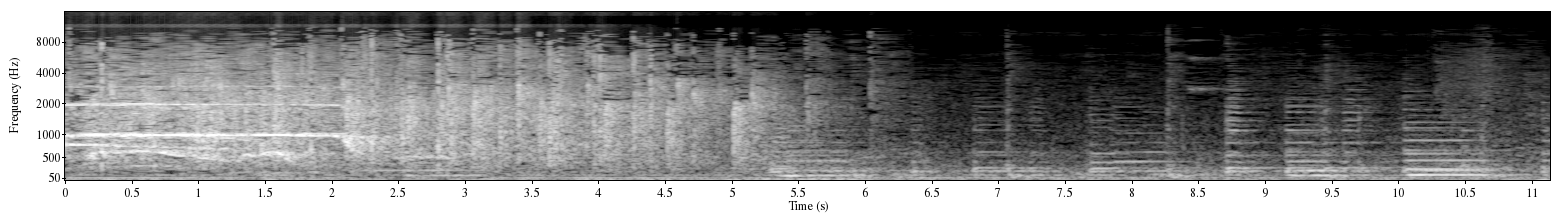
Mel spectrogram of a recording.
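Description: An audience breaks into a dense burst of clapping and some cheering that gradually thins out over about five seconds, after which a man starts talking over a few lingering claps.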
